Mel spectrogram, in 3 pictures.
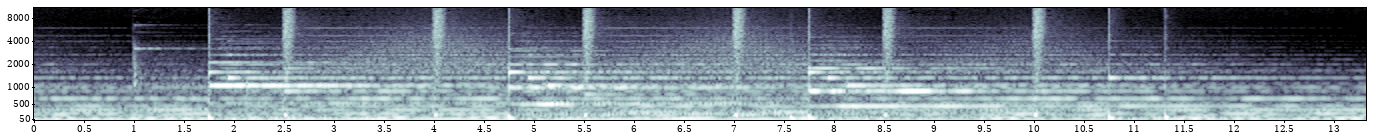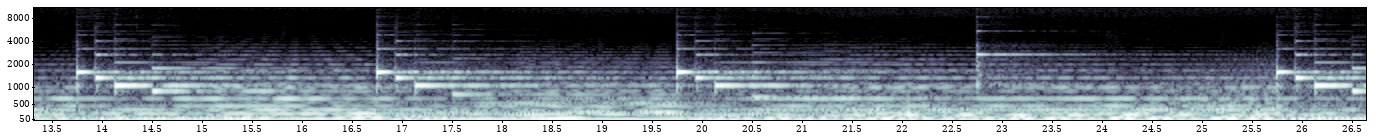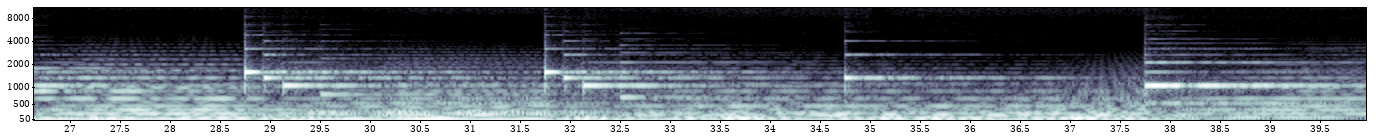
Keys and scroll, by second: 8.7-9.4 space, 10.4 ctrl+z, 22.1-22.5 space, 39.3 ctrl+z.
